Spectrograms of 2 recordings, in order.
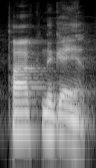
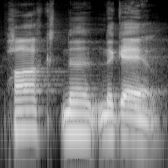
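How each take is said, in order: First: No extra sound comes before 'Nagale'. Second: An extra 'na' sound comes before 'Nagale'. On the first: The speaker calls it right. "So you don't pronounce the middle bit" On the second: The speaker calls it wrong. "I have not a Scooby Doo on how you say his name"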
